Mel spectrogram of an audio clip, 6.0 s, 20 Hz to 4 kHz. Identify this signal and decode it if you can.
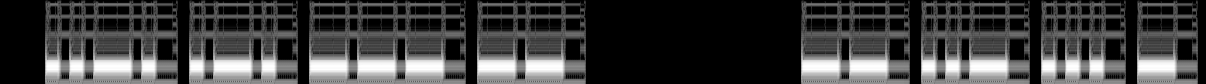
Morse code, heard as a keyed tone, about 20 wpm, 500 Hz. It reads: FROM MUST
